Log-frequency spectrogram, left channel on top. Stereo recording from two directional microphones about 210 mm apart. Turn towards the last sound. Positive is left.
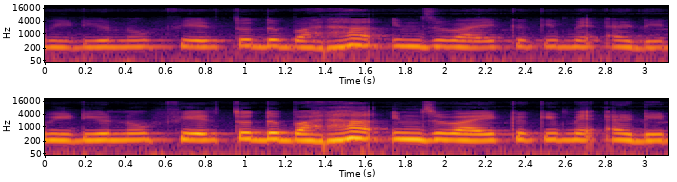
turn(degrees=-40)  # may be behind; listen again after turning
